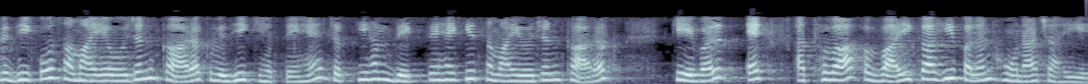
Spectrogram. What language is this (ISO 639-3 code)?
hin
